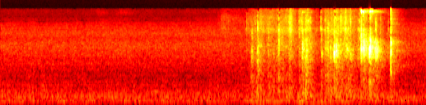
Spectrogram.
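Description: Plastic Bath & Body Works Wallflowers fragrance refill bulbs being handled: a quick, dense run of clicks and clatter in the second half, over the steady hum of an air conditioner.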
